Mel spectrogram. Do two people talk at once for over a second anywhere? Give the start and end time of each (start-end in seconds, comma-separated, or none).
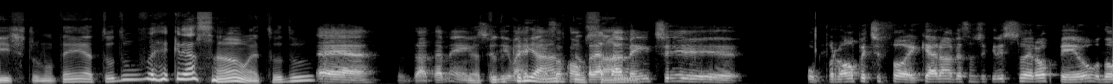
4.7-6.4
